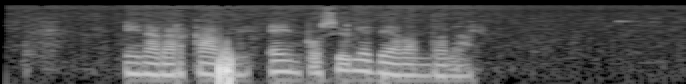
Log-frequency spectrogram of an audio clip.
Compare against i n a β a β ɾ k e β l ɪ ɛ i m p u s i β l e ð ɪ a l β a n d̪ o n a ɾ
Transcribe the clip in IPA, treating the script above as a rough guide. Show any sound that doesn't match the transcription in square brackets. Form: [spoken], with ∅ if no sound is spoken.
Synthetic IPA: i n a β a [∅] ɾ k [a] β l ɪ ɛ i m p [o] s i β l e ð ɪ a [∅] β a n d̪ o n a ɾ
